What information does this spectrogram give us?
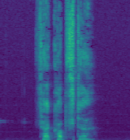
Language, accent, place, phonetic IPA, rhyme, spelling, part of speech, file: German, Germany, Berlin, [fɛɐ̯ˈkɔp͡ftɐ], -ɔp͡ftɐ, verkopfter, adjective, De-verkopfter.ogg
- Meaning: 1. comparative degree of verkopft 2. inflection of verkopft: strong/mixed nominative masculine singular 3. inflection of verkopft: strong genitive/dative feminine singular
